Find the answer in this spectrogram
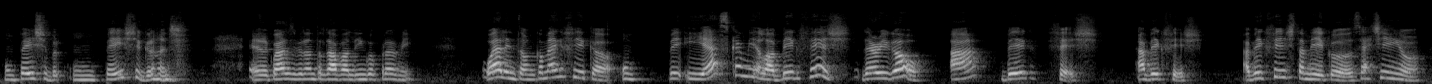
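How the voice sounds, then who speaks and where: A woman teaching English to Brazilian students in a live online class. Her voice sits somewhat high, and she patiently repeats each example slowly, praising her students by name as they answer.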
